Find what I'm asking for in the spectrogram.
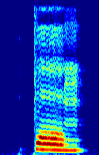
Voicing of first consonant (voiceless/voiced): voiceless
